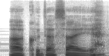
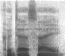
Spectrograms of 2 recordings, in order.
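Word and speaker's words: ください: That's an interesting way of looking at kudasai. Please give me. Or please, right? You know that the kanji right, ka, we know that as ka means down, and sai sounds like the word sigh.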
